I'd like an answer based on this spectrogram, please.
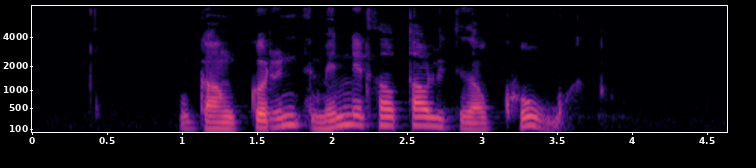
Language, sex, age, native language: Icelandic, male, 40-49, Icelandic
